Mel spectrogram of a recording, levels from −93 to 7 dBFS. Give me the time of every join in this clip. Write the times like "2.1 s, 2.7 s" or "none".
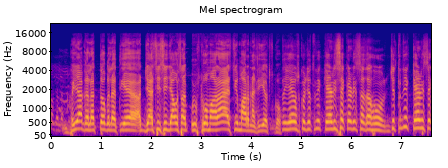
4.6 s

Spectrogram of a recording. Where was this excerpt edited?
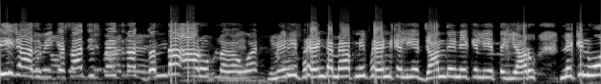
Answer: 2.6 s

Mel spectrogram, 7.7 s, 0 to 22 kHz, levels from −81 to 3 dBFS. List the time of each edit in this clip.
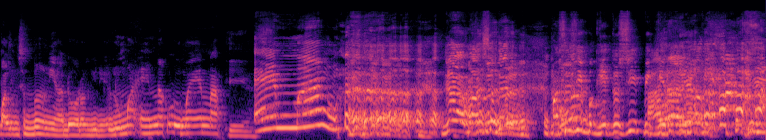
5.5 s

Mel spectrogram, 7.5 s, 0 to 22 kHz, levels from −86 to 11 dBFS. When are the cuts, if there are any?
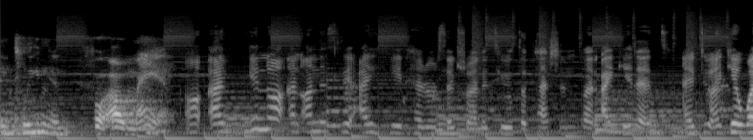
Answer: none

